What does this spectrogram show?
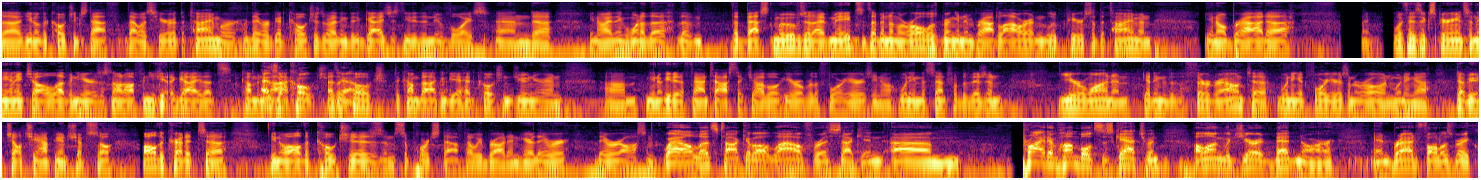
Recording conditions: busy venue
